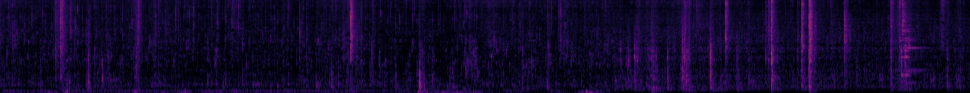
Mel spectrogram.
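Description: Water trickling and splashing, with scattered sharp clicks and knocks that come more often in the second half.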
